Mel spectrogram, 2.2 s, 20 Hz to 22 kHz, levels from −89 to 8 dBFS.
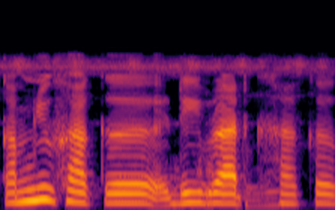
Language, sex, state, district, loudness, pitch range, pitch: Wancho, female, Arunachal Pradesh, Longding, -18 LUFS, 175-185 Hz, 175 Hz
